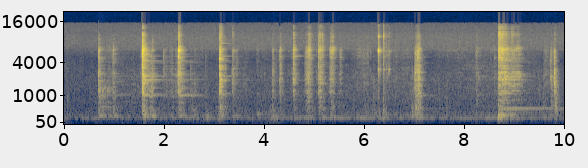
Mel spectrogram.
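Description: Steel tow-bar rack and its clamshell clamp being undone and lifted off the tow bar: a series of metal knocks, clanks and clicks with short ringing, a quick run of clicks in the middle and a louder clatter near the end.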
